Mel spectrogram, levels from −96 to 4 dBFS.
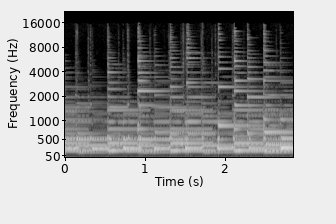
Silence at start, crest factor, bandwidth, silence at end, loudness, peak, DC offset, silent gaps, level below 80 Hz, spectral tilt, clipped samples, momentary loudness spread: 0 s; 14 dB; 16 kHz; 0 s; -22 LUFS; -6 dBFS; under 0.1%; none; -72 dBFS; -5.5 dB/octave; under 0.1%; 2 LU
